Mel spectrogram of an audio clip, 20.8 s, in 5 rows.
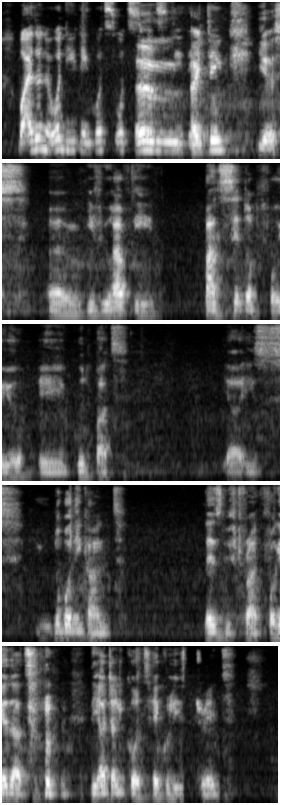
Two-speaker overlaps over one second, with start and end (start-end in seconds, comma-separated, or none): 2.0-3.5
